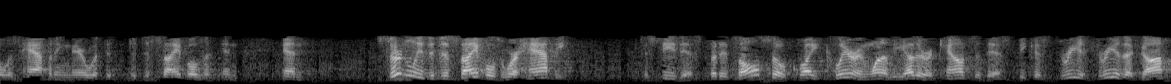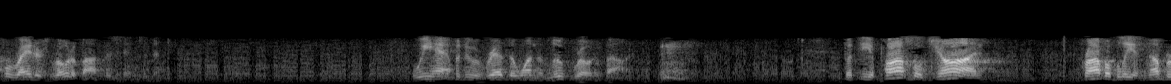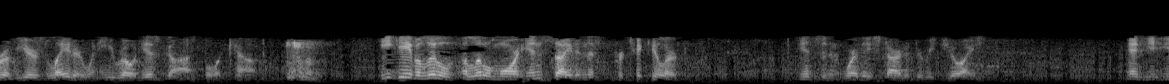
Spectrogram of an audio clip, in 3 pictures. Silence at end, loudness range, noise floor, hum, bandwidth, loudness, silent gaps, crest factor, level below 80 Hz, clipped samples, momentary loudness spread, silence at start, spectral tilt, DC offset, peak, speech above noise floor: 0 s; 12 LU; -51 dBFS; none; 4 kHz; -24 LUFS; none; 24 dB; under -90 dBFS; under 0.1%; 19 LU; 0 s; -4.5 dB/octave; under 0.1%; -4 dBFS; 26 dB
